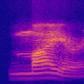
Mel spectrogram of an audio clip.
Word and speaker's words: Mayr: Chrissy Meyer, and it's spelled Mayr. Believe it or not.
